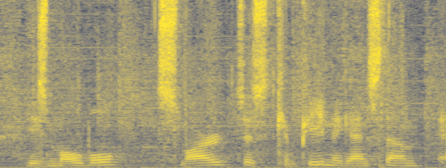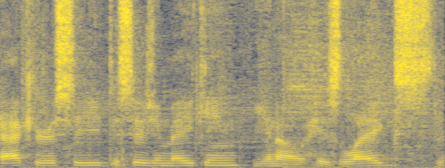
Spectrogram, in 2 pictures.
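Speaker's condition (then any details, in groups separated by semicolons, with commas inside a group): No condition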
